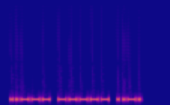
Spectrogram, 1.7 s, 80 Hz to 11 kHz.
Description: Morse code, heard as a keyed tone, about 61 wpm, spaced as for 53 wpm, 700 Hz. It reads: 20F
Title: Speed-Racing Common QSO Phrases - 45wpm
